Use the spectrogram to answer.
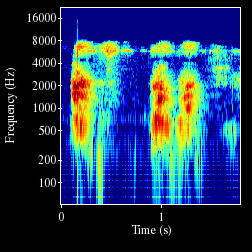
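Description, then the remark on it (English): Dogs, including a pet dog named Gadget, bark in two short, sharp bursts with a brief pause between them, each burst a quick double bark. The barking is clear, with no talking. “So, as you might hear in the background, dogs are doing a little bit better.”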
